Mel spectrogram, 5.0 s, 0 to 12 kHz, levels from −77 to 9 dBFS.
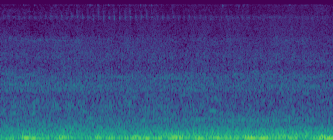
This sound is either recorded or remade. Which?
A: remade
